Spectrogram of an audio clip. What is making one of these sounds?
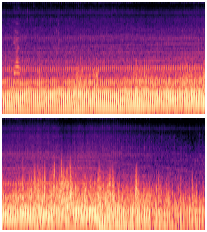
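A single-cylinder scooter pulls away and accelerates.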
